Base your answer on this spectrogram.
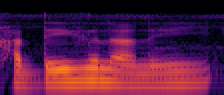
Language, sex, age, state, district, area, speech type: Bodo, female, 45-60, Assam, Baksa, rural, spontaneous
